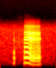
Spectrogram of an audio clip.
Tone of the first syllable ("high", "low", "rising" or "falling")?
falling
